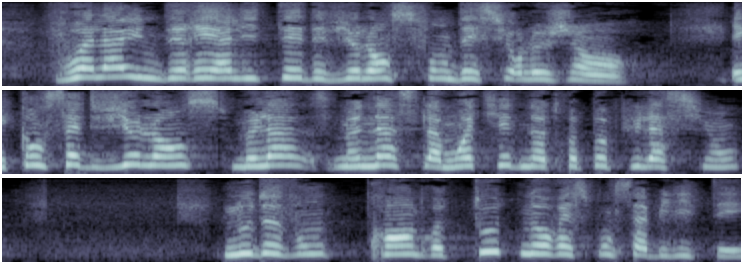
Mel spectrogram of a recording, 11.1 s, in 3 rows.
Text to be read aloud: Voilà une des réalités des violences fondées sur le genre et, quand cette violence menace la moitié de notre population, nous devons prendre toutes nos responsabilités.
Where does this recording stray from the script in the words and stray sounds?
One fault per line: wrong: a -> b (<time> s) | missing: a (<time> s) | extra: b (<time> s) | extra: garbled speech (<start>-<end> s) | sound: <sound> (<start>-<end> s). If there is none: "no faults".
no faults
